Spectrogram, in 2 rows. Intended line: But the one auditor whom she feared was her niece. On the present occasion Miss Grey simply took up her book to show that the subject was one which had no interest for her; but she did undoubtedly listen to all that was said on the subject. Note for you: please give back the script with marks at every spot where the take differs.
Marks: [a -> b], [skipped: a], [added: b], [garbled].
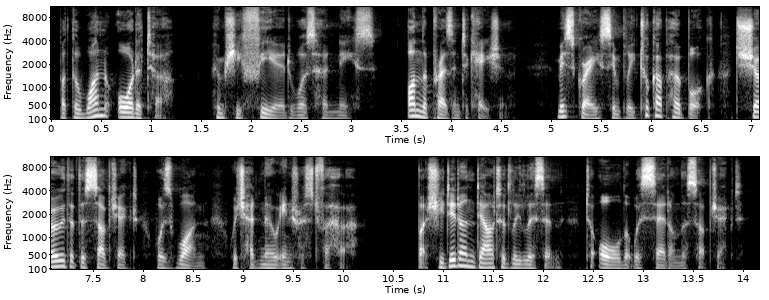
But the one auditor whom she feared was her niece. On the present occasion Miss Grey simply took up her book to show that the subject was one which had no interest for her; but she did undoubtedly listen to all that was said on the subject.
